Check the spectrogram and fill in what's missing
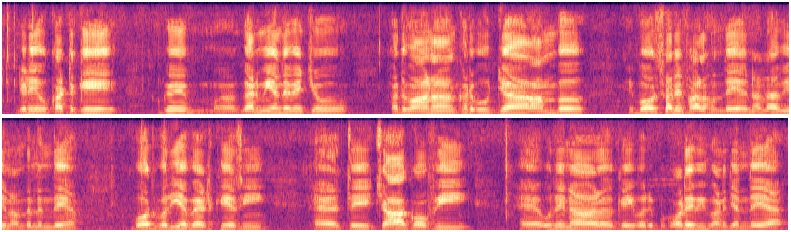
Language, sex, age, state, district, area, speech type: Punjabi, male, 45-60, Punjab, Shaheed Bhagat Singh Nagar, rural, spontaneous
